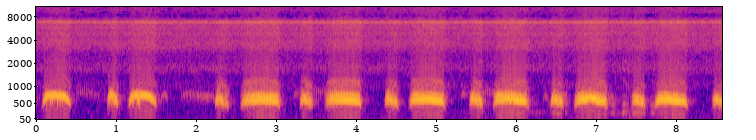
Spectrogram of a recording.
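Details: Spotted dove singing the clear 'đồng son' style, a decoy recording for trapping, 16 August 2024. Loud paired coos, a short note then a longer rounded note, come about once a second. Softer, lower coos sound faintly underneath.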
